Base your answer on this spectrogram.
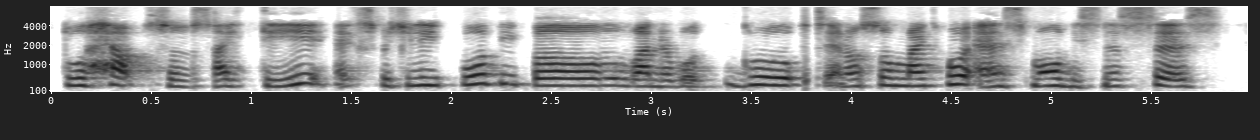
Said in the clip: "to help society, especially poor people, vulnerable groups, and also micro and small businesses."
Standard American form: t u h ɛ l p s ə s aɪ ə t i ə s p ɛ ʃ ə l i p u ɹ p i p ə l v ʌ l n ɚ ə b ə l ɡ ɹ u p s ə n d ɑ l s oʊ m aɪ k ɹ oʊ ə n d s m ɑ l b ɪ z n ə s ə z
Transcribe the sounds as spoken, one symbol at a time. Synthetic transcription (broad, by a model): t u h ɛ l p s ə s aɪ ə t i ə s p ɛ ʃ ə l i p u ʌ p i p ə l w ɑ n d ɚ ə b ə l ɡ ɹ u p s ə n ɑ l s oʊ m aɪ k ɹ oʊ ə n s m ɑ l b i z n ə s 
